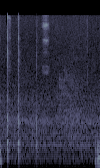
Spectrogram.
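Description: A few faint taps and a light scratch of a stylus writing on an interactive whiteboard, followed by near silence.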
